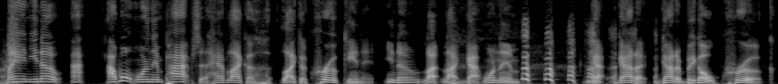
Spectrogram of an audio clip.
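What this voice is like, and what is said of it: Thick put-on Mississippi accent. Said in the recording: “I'm gonna do my real thick Mississippi accent.”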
